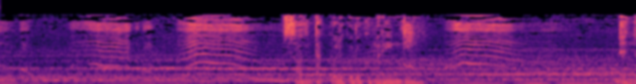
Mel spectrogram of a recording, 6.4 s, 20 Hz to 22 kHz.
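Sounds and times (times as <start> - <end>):
infant crying in the corner of a lift: 0.0 - 2.8, 4.0 - 5.6
constant dense drone: 0.0 - 6.3.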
